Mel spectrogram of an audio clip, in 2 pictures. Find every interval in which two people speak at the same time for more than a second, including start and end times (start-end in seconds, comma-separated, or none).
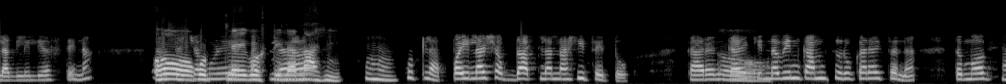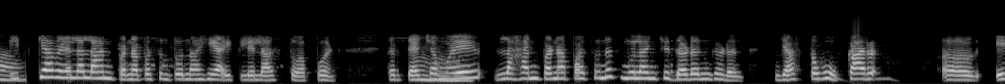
1.6-3.1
